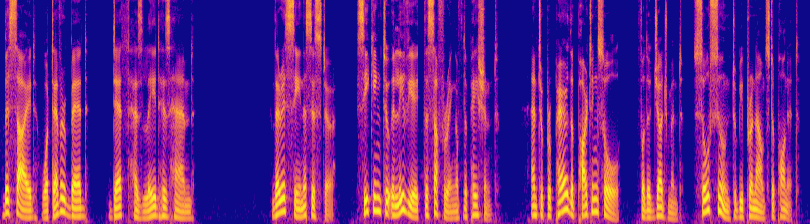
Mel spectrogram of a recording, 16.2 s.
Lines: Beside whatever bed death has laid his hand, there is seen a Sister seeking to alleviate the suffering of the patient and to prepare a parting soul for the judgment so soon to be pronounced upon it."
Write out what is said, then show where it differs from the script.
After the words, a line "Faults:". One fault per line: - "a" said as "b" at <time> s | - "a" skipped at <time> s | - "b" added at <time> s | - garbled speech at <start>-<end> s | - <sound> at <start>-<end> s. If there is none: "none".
Beside whatever bed death has laid his hand, there is seen a Sister seeking to alleviate the suffering of the patient and to prepare the parting soul for the judgment so soon to be pronounced upon it."
Faults:
- "a" said as "the" at 11.4 s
